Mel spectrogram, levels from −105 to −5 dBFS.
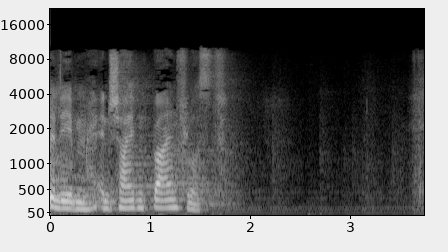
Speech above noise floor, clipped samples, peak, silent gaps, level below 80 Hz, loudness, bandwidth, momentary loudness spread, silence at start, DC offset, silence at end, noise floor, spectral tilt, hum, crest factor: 41 dB; under 0.1%; -14 dBFS; none; -74 dBFS; -33 LUFS; 10.5 kHz; 15 LU; 0 s; under 0.1%; 0 s; -73 dBFS; -5.5 dB/octave; none; 20 dB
